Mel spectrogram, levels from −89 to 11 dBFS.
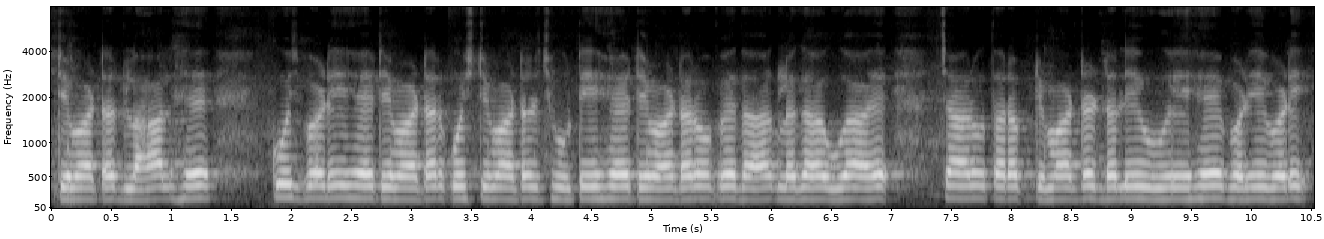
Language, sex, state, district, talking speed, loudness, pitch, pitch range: Hindi, female, Uttarakhand, Tehri Garhwal, 135 wpm, -12 LUFS, 175 Hz, 170-180 Hz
